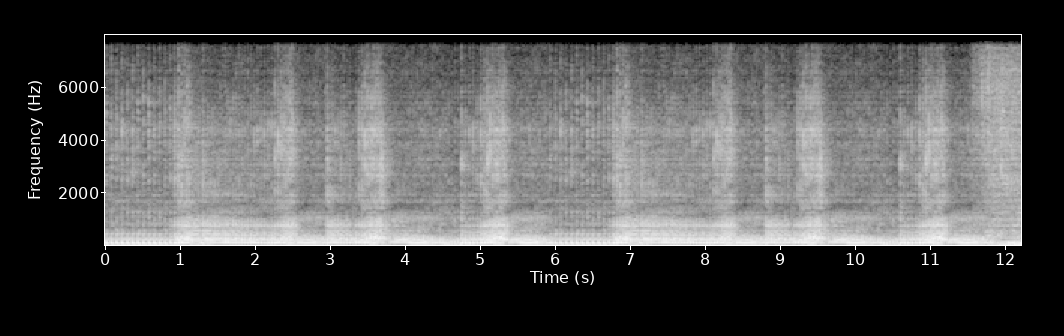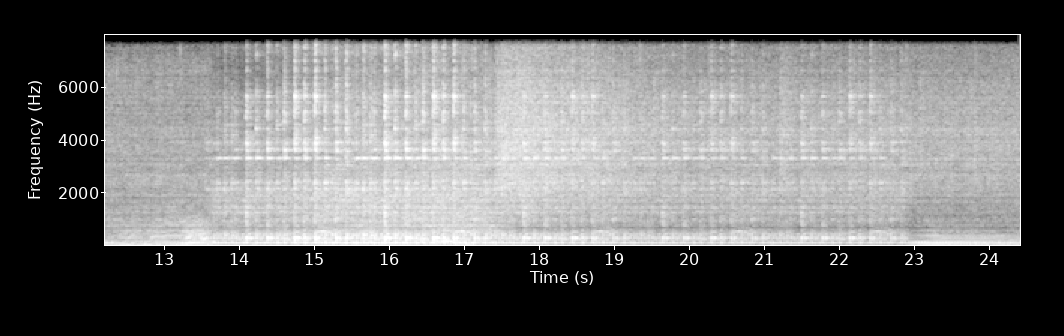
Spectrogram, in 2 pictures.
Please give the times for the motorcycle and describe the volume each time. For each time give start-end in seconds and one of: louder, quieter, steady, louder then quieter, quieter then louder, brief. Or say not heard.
0.0-24.3 louder then quieter.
